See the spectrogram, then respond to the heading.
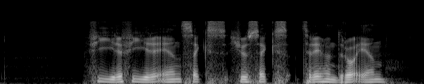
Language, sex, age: Norwegian, male, 49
